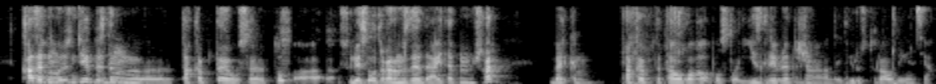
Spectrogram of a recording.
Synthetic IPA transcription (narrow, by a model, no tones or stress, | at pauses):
qʰɑzɪɾd̪ɪŋwɵzɪnd̪e̞bɪzd̪ɪŋt̪ʰɑqəɾəpt̪əwo̞sət̪ʰosʉle̞sɪwot̪əɾʁɑnəməzd̪əd̪ɑɑjt̪ɑt̪ənɑnʃəʁɑɾ | bælkʲɪm | t̪ʰɑqəɾəp̚t̪ət̪ʰɑwəpɑlˠəpwo̞səlˠɑje̞zɡʲɪlepʒɑt̪əɾʒɑɴɑʁɑnd̪ɑjvʲijɾust̪ʰuɾɑlˠəd̪e̞ɡʲensijɑq̚t̪ə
